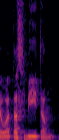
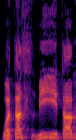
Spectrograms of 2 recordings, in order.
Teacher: اوپر والے سامنے والے جو دانت ہیں ان کے کناروں پہ زبان کی نوک لگاؤ تو سا ادا ہوتا ہے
